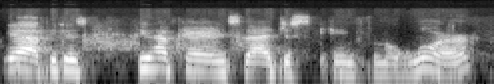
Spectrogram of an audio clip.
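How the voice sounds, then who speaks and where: A young woman chatting as a guest over a video call, relaxed, with plenty of fillers and sentences that fade off quietly. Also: mid-range voice, a little slow, husky, dull audio. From Canada. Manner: relaxed, trails off softly, many fillers. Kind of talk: casual interview chat.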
